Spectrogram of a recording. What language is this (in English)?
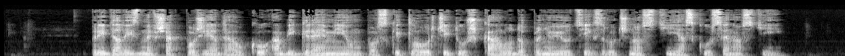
Slovak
